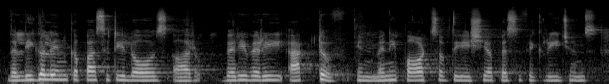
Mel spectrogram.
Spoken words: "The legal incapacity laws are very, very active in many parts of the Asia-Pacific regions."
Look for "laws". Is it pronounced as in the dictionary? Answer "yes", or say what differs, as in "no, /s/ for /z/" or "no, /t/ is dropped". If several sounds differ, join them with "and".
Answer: yes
